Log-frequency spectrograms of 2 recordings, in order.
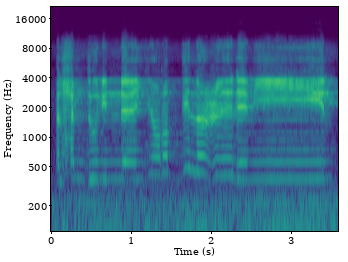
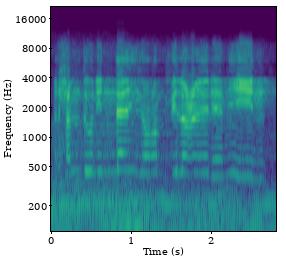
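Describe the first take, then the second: First: It is recited slowly, with a long pause after. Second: It is recited quickly, running into the next verse. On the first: The followers get time to recite along. "Anda bisa jedakan dalam setiap ayat. ... Tidak sebentar" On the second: The verses are joined without a break. "kalau baca hadar misal seperti dalam tarawih"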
